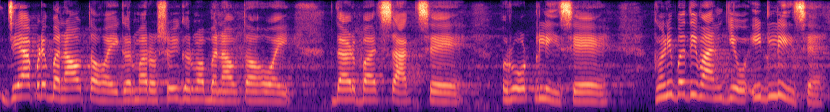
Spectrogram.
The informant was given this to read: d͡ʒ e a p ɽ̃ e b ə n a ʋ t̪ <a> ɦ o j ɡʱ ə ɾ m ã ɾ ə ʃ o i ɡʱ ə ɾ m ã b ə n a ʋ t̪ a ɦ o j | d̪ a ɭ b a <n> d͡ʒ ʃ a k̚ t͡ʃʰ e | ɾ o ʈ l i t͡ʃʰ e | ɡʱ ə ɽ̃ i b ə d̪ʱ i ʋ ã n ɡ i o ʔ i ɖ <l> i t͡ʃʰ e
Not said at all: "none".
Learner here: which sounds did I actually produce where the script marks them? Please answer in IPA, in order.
a, none, l

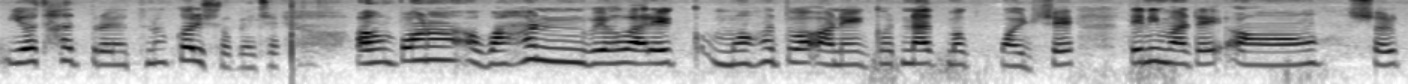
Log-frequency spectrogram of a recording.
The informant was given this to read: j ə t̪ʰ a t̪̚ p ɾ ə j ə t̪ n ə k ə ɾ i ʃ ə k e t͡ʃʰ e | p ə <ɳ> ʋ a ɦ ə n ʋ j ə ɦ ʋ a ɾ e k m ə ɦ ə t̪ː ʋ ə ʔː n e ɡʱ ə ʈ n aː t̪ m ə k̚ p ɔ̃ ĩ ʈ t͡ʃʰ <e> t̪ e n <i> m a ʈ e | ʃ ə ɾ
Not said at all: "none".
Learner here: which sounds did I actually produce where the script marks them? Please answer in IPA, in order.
ɳ, e, i

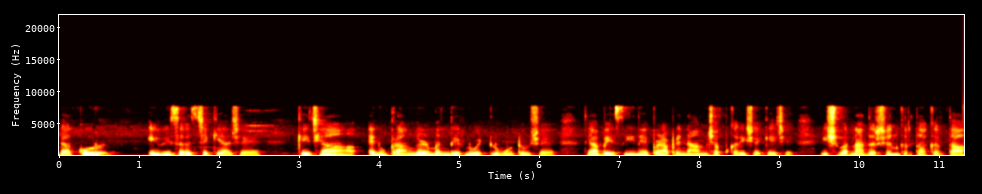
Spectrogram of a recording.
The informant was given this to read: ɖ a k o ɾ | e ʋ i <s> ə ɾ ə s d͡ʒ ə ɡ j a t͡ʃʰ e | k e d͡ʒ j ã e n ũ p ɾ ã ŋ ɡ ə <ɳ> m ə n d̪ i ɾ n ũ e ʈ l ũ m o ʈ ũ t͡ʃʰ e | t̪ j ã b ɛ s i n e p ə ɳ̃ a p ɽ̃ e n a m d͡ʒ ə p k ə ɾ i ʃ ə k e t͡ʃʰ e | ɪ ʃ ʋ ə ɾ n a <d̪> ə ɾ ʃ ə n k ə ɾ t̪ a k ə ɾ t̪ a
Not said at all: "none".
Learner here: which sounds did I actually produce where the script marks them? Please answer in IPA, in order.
s, ɳ, d̪

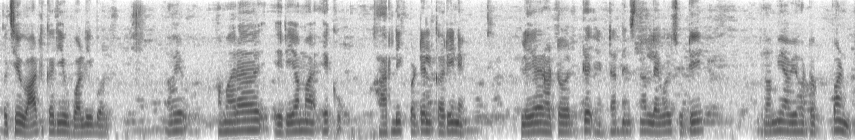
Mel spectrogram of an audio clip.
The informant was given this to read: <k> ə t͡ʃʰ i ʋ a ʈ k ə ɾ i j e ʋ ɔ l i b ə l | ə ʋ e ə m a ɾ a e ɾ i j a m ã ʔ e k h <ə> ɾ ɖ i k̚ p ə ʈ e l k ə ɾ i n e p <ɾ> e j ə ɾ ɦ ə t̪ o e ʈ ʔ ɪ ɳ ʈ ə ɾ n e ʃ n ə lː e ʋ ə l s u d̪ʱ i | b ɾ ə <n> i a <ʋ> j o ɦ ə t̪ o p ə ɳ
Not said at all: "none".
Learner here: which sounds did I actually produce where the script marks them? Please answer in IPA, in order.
p, a, l, m, ʋ

